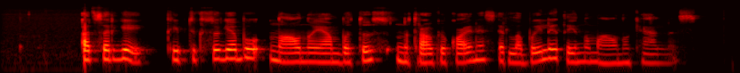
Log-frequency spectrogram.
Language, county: Lithuanian, Marijampolė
